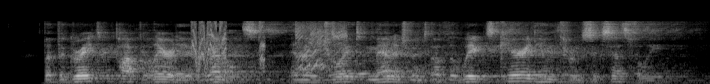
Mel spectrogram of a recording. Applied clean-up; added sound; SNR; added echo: none; Scratching (performance technique); 4 dB; reverberation time 2.3 s.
